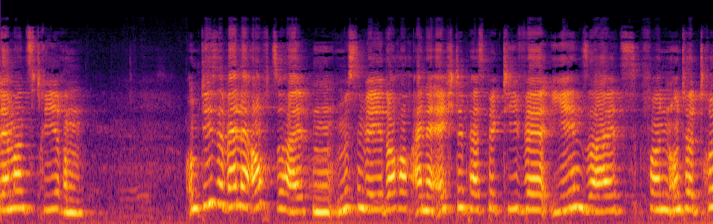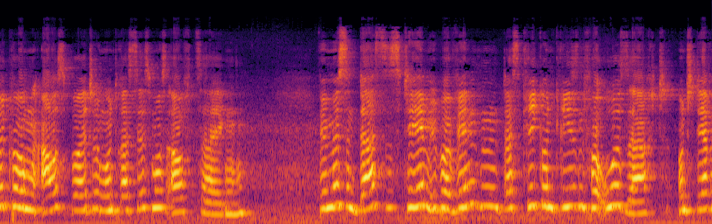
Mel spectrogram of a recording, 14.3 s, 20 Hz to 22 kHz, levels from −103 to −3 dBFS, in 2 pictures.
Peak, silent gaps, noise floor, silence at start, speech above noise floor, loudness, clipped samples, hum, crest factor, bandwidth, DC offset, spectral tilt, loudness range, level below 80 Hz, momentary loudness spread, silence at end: 0 dBFS; none; -45 dBFS; 0 s; 29 dB; -16 LUFS; under 0.1%; none; 16 dB; 13 kHz; under 0.1%; -4 dB/octave; 2 LU; -48 dBFS; 7 LU; 0 s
